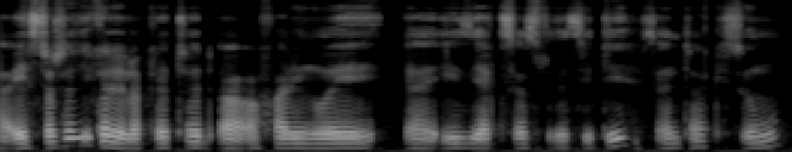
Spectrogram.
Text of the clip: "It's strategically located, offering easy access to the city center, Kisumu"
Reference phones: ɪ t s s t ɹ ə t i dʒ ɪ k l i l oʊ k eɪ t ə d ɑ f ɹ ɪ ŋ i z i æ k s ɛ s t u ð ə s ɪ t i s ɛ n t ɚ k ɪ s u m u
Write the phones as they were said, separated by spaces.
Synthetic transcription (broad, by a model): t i s t ɹ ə t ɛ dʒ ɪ k l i l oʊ k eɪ t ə d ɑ f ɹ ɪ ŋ i z i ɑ k s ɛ s t u ð ə s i t i s ɛ n t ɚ k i s u m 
